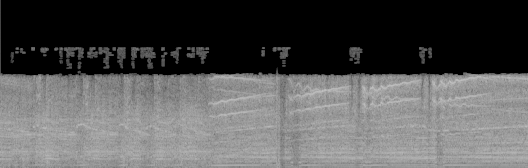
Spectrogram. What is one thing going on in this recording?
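A racing car engine screams at high revs, dipping briefly with each gear change.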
